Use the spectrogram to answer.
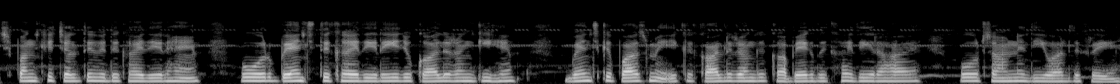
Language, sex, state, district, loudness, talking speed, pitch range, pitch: Hindi, male, Bihar, Madhepura, -19 LUFS, 195 wpm, 150-160 Hz, 155 Hz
